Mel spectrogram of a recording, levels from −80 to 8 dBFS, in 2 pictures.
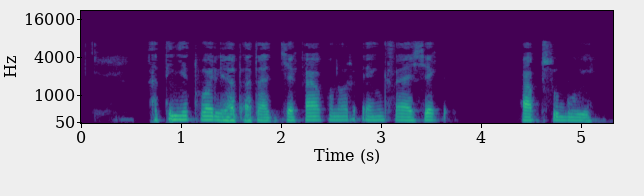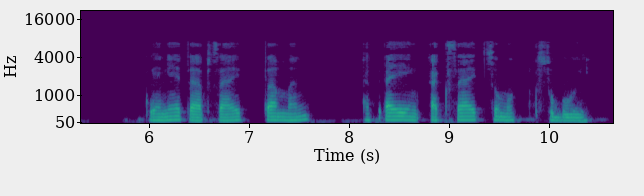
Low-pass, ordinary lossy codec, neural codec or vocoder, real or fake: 7.2 kHz; MP3, 32 kbps; codec, 16 kHz, 4 kbps, FunCodec, trained on LibriTTS, 50 frames a second; fake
